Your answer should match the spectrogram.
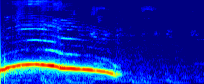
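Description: A woman's voice holding one long, high 'ooh', swooping up and then sliding slowly down for just over a second before breaking off.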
